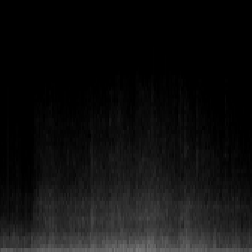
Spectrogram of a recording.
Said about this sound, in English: Really, it's like an inch too low. So, hold on a second here. Let me get pulled out here. It's gonna scrape here. I'm pulling out any minute. It's gonna start scraping.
